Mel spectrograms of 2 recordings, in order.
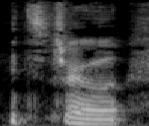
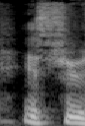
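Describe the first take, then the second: First: Whisper. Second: Said in the usual way. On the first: Shown as a demonstration. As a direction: breathe it secretly.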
